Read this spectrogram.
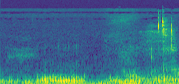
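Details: Gray cat purring while sunbathing indoors, a steady low rumbling drone with fine rapid pulsing that continues throughout, with faint background sounds near the end.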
